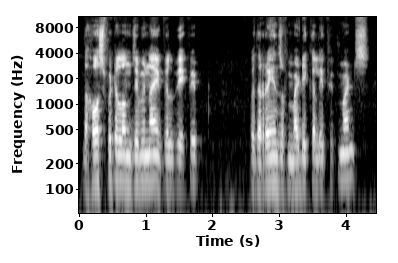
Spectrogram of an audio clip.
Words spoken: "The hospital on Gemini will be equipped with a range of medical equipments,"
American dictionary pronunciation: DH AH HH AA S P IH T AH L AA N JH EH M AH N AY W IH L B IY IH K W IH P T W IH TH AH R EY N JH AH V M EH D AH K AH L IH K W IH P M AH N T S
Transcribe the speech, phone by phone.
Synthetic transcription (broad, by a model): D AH HH AA S P IH T AH L AA N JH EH M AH N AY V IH L B IY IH K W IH P T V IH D AH R EY N JH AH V M EH D AH K AH L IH K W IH P M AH N T S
